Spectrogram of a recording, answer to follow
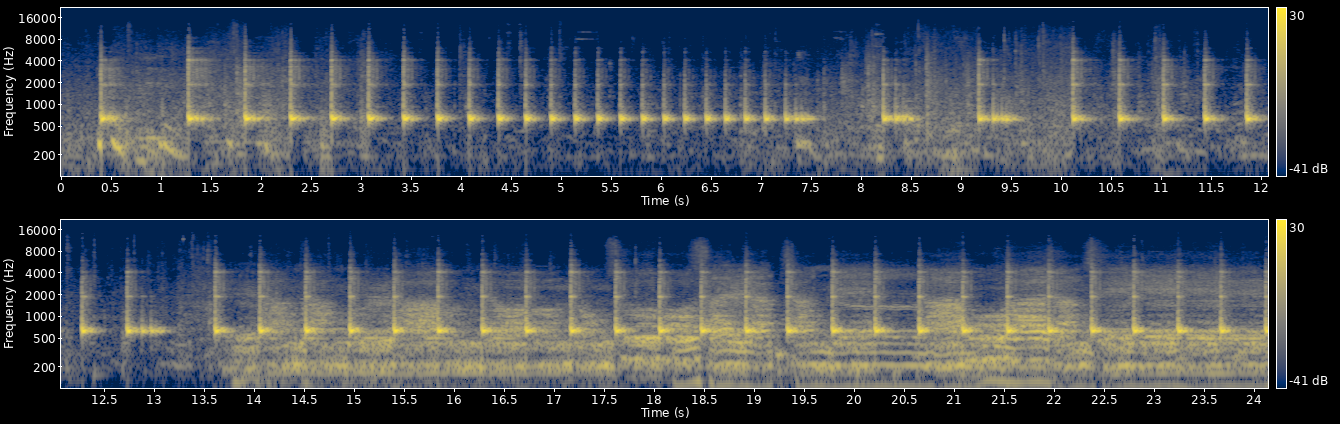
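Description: A moktak (Buddhist wooden fish) struck in hollow, evenly pitched knocks that speed up into a quick roll, then settle into steady beats about twice a second. About halfway through, a congregation begins chanting in unison to its beat.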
